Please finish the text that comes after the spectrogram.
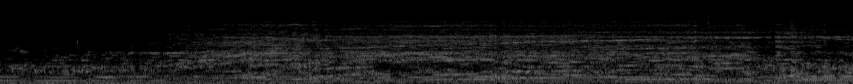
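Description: Race car engine in a GT3 racing video game at Zandvoort, a steady, loud mid-pitched engine drone with continuous revving held throughout, no talk over it.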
